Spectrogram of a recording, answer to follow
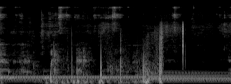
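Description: Stone roller rocked and ground over a flat stone slab (sil-batta), crushing spinach leaves: irregular knocks and scrapes of stone on stone, several within a second or so.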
